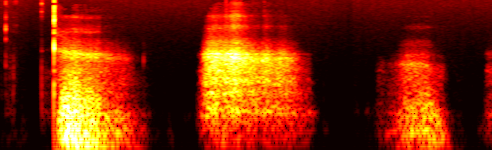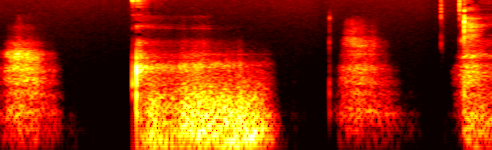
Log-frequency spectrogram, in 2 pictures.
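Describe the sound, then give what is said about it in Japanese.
Soft, warm breaths blown into the ear in a slow series of about seven airy puffs, some long and full, others short and quieter, with silent gaps between them and no talking. “ささやくし、暖かい吐息も吹きかける。”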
